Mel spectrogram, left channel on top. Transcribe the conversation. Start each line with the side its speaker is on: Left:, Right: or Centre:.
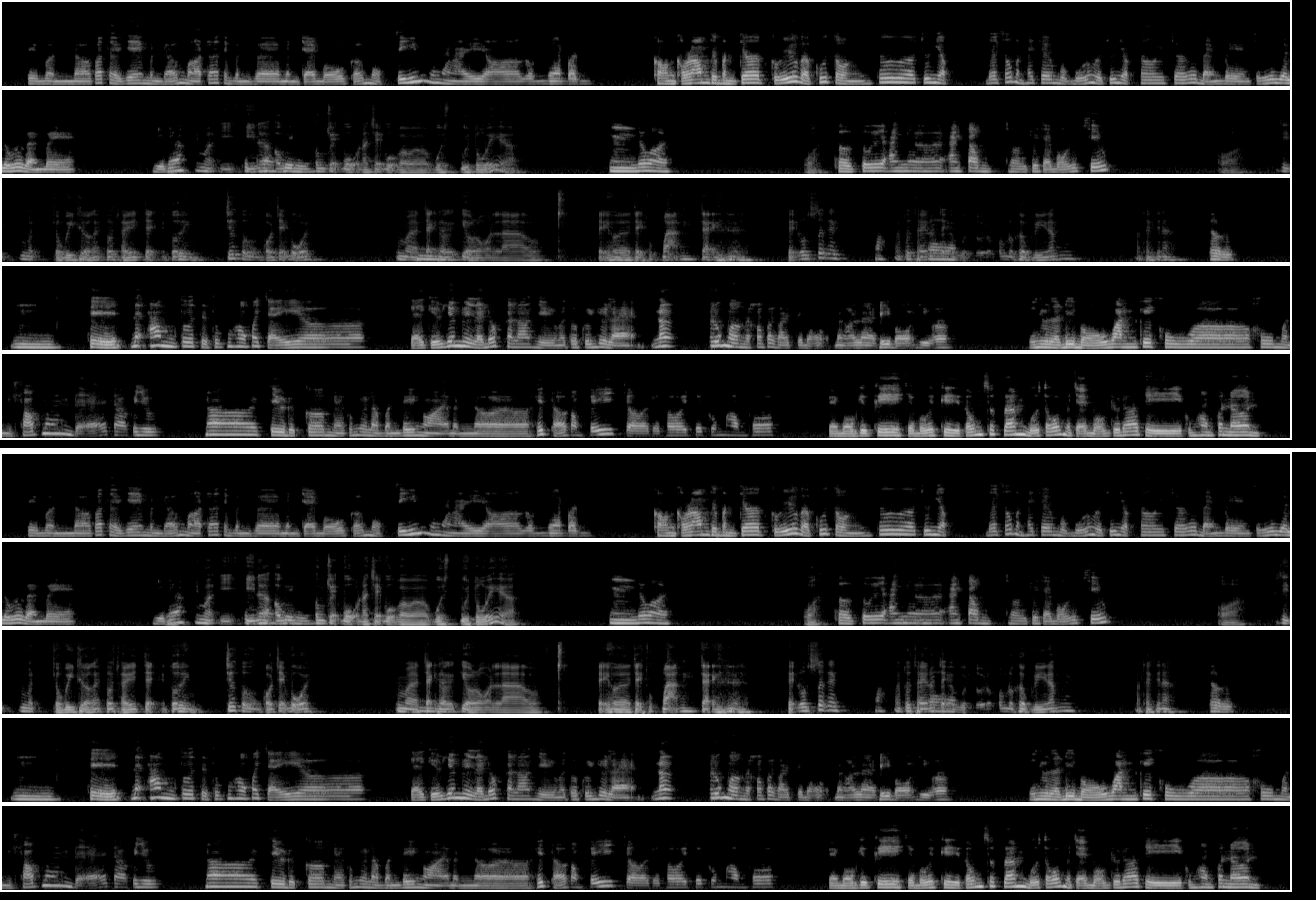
Left: thì mình ờ, có thời gian mình đỡ mệt đó thì mình về mình chạy bộ cỡ một tiếng ở ngoài ờ, gần nhà mình còn cầu lông thì
Right: Ủa,
Left: mình chơi chủ yếu vào cuối tuần thứ ờ, chủ nhật đa số mình hay chơi một buổi vào chủ nhật thôi chơi với bạn bè chủ yếu giao lưu với bạn bè gì
Right: ủa,
Left: đó
Right: Nhưng mà ý, ý
Left: chứ cũng
Right: là
Left: không
Right: ông
Left: có gì
Right: ông chạy bộ là chạy bộ vào buổi buổi tối ấy à?
Left: ừ đúng rồi
Right: Ủa?
Left: thường tôi ăn
Right: Ý-
Left: ờ, ăn xong rồi tôi chạy bộ chút xíu
Right: Ủa? Thế Thì, nhưng mà kiểu bình thường ấy, tôi thấy chạy tôi thì- trước tôi cũng có chạy bộ ấy, nhưng mà
Left: ừ
Right: chạy theo cái kiểu gọi là chạy hơi- chạy thục mạng ấy, chạy <laughs> chạy đốt sức ấy.
Left: Ờ,
Right: Mà tôi thấy
Left: ờ,
Right: nó chạy vào buổi tối nó không được hợp lý lắm ấy. Bạn thấy thế nào?
Left: thường ừ. thì nếu không tôi thì tôi cũng không có chạy ờ, chạy kiểu giống như là đốt calo nhiều mà tôi cũng như là nó đúng hơn là không phải gọi là chạy bộ mà gọi là đi bộ nhiều hơn kiểu như là đi bộ quanh cái khu ờ, khu mình sống á, để cho cái như nó tiêu được cơm này cũng như là mình đi ngoài mình ờ, hít thở không khí trời thì thôi chứ cũng không có chạy bộ kiểu kia chạy bộ kiểu kia thì tốn sức lắm buổi tối mà chạy bộ kiểu đó thì cũng không có nên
